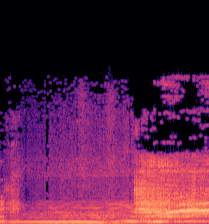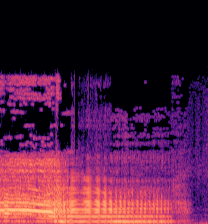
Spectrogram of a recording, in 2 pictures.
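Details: Cow lowing: a long, loud moo of about five seconds. It begins as a steady low drone, then swells into a strained, harmonic-rich bellow that rises and falls in pitch before tailing off.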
